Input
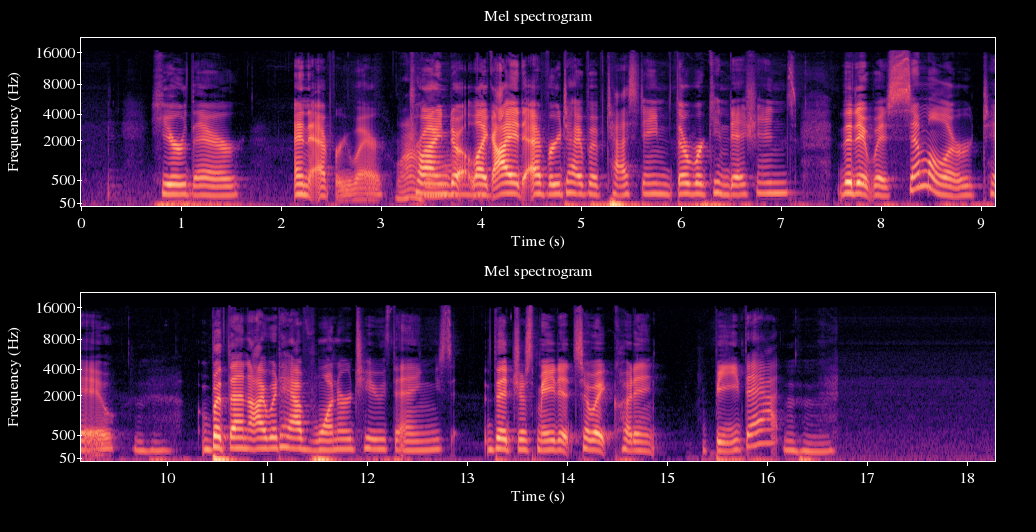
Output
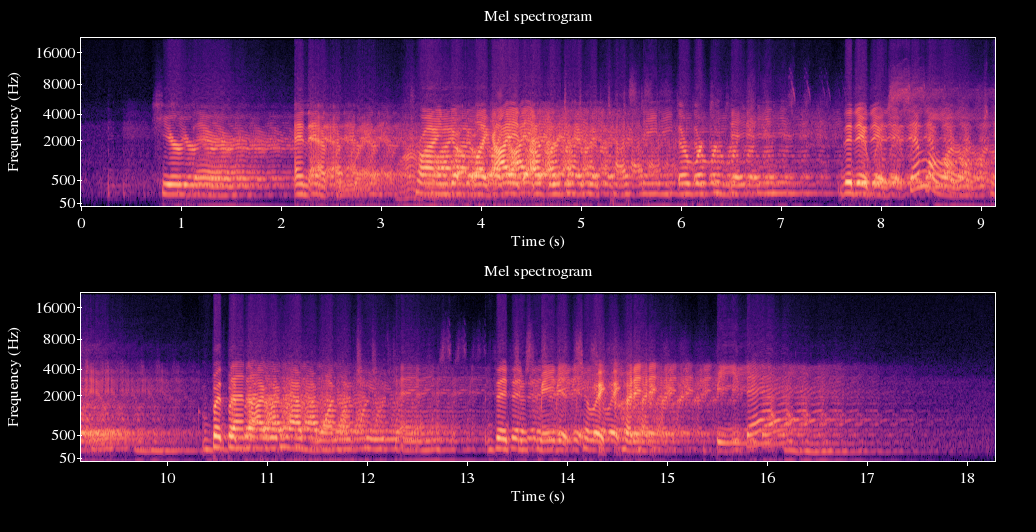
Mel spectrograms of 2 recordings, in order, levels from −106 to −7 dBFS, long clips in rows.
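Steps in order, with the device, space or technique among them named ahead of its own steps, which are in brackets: phone line with mismatched companding (band-pass 300–3400 Hz; companding laws mixed up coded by mu); 14.31–14.73 s: graphic EQ 125/1000/2000/4000/8000 Hz +10/+5/+9/+9/+3 dB; repeats whose band climbs or falls 174 ms, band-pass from 800 Hz, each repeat 0.7 oct, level -4.5 dB; feedback delay 355 ms, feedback 46%, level -12.5 dB; modulated delay 152 ms, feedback 35%, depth 54 cents, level -5 dB; trim -1.5 dB

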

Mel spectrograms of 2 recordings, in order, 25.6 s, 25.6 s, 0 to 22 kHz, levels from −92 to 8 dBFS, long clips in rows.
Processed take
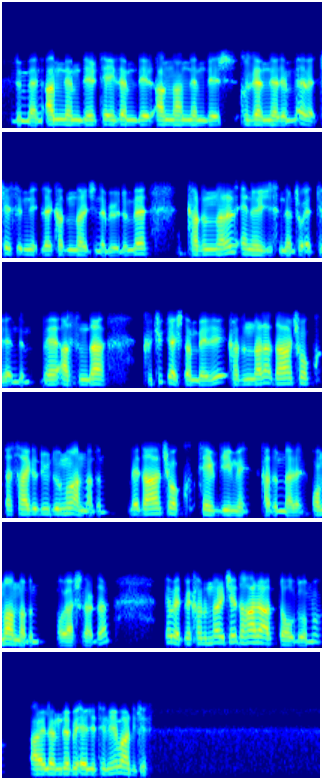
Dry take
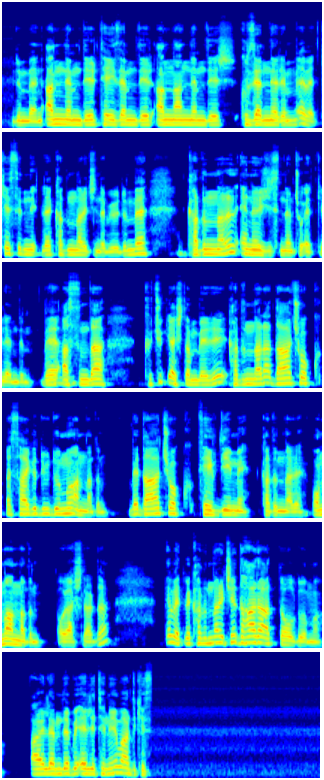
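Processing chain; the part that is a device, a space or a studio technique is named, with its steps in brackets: talking toy (LPC vocoder at 8 kHz pitch kept; high-pass 360 Hz 12 dB/octave; peaking EQ 1.4 kHz +4.5 dB 0.6 oct); trim -8.5 dB

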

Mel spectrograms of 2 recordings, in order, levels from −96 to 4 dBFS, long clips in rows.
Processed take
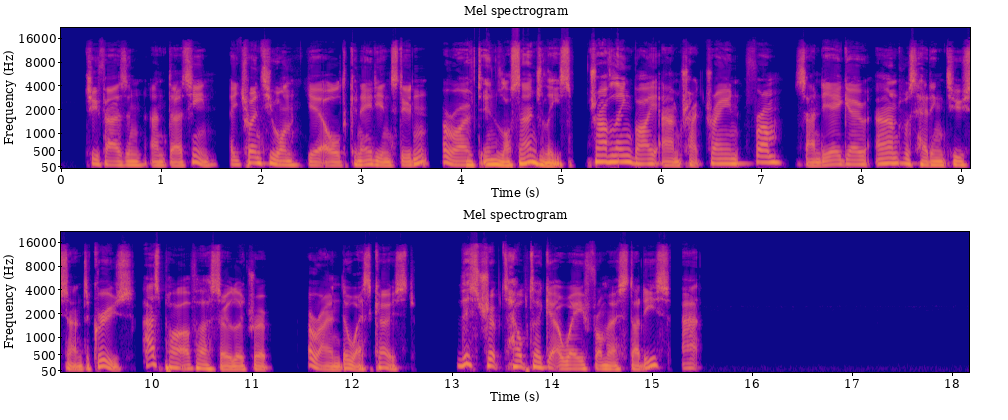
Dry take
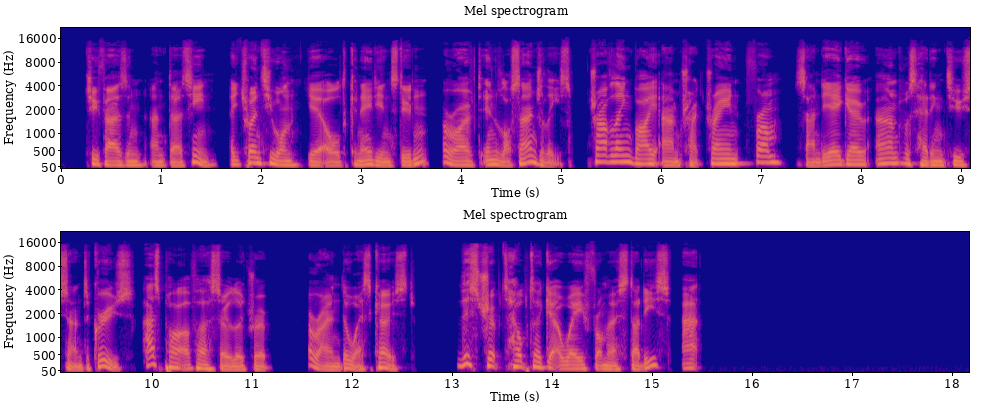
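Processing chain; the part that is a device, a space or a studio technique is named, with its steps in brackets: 4.05–5.57 s: tone controls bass +12 dB, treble +12 dB; soft clipper into limiter (saturation -12.5 dBFS, distortion -24 dB; peak limiter -21.5 dBFS, peak gain reduction 7.5 dB); trim +2.5 dB

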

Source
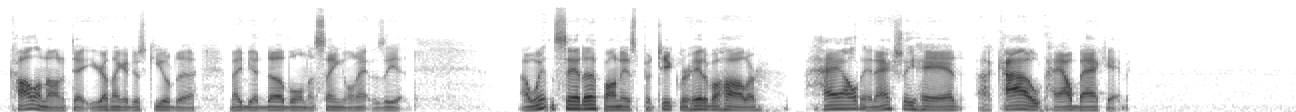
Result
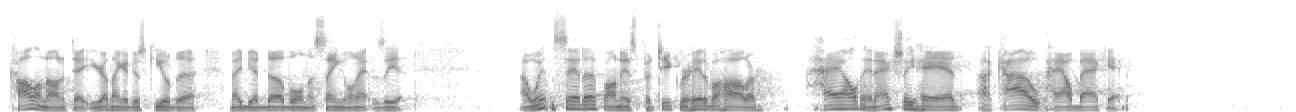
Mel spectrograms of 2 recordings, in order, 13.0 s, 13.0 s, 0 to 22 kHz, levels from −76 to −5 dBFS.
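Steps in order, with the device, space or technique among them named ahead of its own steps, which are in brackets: frequency-shifting echo 97 ms, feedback 56%, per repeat +61 Hz, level -23.5 dB; podcast mastering chain (high-pass 78 Hz 24 dB/octave; de-esser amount 65%; compression 4:1, threshold -24 dBFS, peak gain reduction 8.5 dB; peak limiter -18 dBFS, peak gain reduction 10 dB; trim -5.5 dB; MP3 128 kbps 48 kHz)

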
